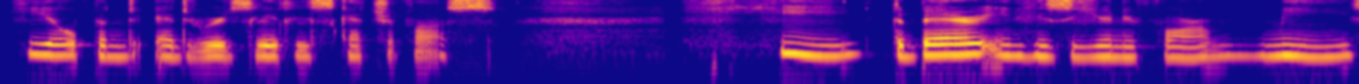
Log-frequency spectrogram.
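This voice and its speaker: A woman narrating a novel in the first person, measured and steady. Her voice is dark and gravelly with some fry, and she reads slowly into a close, dry mic. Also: mid-range voice, dry recording. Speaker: audiobook reader.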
